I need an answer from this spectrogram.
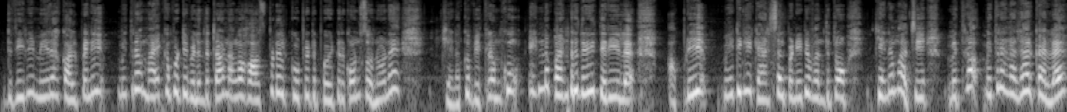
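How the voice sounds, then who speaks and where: A worried middle-aged cartoon father, voiced by a man, asks after his daughter with anxious politeness. His tone is mellow, and the recording is dry. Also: mid-range voice, steady tone, a little fast, dry recording, natural voice. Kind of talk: cartoon voice acting.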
